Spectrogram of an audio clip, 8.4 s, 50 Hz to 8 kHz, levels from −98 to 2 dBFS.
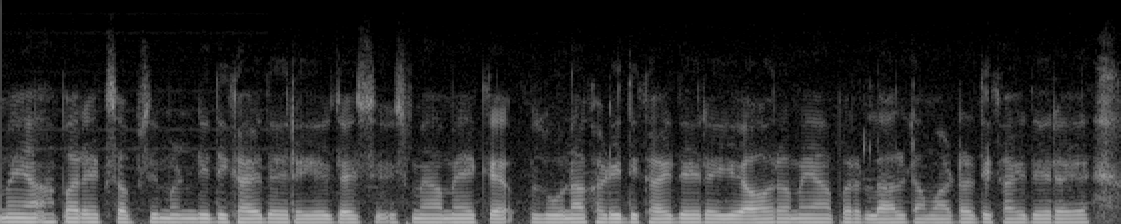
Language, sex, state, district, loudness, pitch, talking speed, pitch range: Hindi, male, Chhattisgarh, Raigarh, -31 LUFS, 130 Hz, 215 wpm, 125-130 Hz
